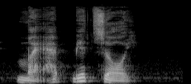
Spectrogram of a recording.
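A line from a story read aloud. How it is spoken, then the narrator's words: Trembling voice. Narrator (Vietnamese): Vân run rẩy nói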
